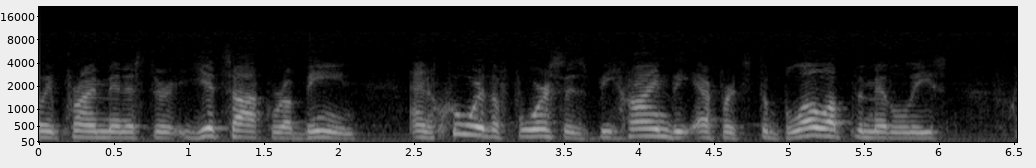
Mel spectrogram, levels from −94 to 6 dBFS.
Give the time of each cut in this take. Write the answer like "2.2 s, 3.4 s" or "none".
3.1 s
